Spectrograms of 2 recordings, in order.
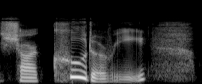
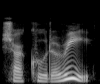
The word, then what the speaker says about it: charcuterie: Now, this I found out I have been putting stress on the wrong syllable, or maybe the syllable that a lot of Americans use, because I always said charcuterie, but the dictionary says it's charcuterie, charcuterie.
